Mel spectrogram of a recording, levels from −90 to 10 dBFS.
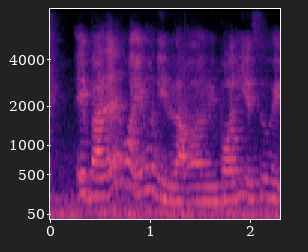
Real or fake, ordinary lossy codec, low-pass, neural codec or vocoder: real; none; none; none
